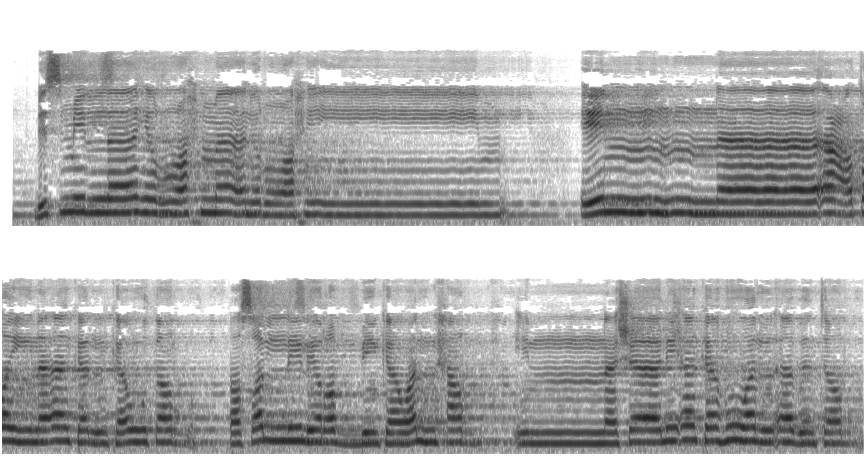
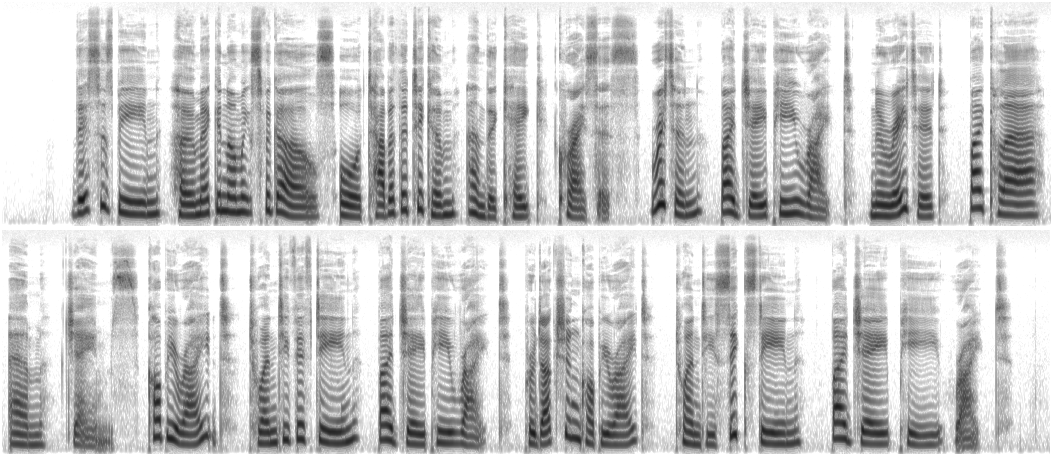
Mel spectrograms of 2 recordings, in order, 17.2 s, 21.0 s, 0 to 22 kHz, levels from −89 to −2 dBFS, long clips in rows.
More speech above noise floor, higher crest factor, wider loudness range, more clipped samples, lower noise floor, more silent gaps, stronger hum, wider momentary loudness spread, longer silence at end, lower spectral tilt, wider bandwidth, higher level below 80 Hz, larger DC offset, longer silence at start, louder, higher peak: second, 24 dB vs 49 dB; about the same, 16 dB vs 18 dB; about the same, 5 LU vs 3 LU; neither; second, -44 dBFS vs -71 dBFS; neither; neither; about the same, 9 LU vs 11 LU; second, 0 s vs 0.45 s; about the same, -4 dB/octave vs -4.5 dB/octave; second, 9.4 kHz vs over 20 kHz; first, -54 dBFS vs -68 dBFS; neither; second, 0.1 s vs 0.7 s; about the same, -20 LUFS vs -22 LUFS; about the same, -4 dBFS vs -4 dBFS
